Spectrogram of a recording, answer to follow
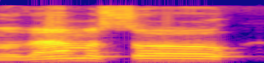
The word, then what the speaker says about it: levamisole: I know you guys, most of you guys use, I never pronounce this right, is it levamisole?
